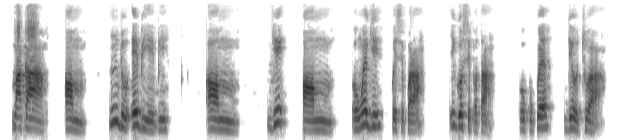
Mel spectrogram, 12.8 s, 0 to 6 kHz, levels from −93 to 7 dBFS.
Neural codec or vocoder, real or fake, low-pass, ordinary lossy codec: none; real; 5.4 kHz; MP3, 32 kbps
